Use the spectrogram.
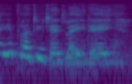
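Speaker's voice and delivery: ordinary delivery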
